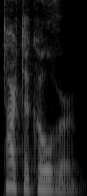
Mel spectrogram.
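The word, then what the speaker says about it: Tartakower: and tartakover you know i always pronounce his name tata gover tartakover with a v sound in france and in germany that's how they pronounce it not really sure how it's done in english um decided to transpose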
